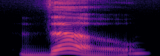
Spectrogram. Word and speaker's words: though: Though, pronounced like so.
